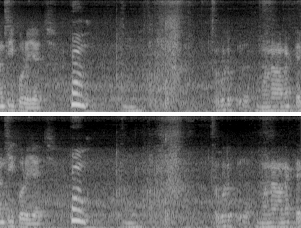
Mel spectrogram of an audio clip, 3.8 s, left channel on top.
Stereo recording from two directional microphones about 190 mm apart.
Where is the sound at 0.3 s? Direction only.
50° left (ahead or behind).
